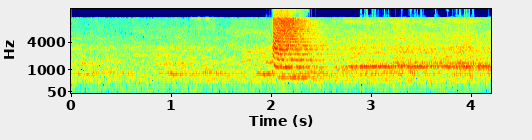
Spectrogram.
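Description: Air horn sounding a loud, sudden blast about halfway through, held as a steady tone to the end, signalling the start of the round, over crowd chatter.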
